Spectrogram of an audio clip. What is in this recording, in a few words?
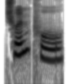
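"纯朴", Mandarin Chinese; chinese flashcards; hsk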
